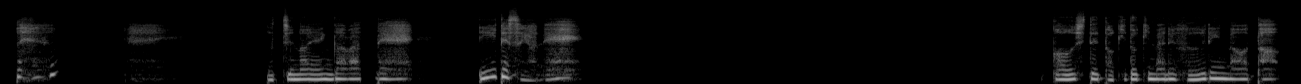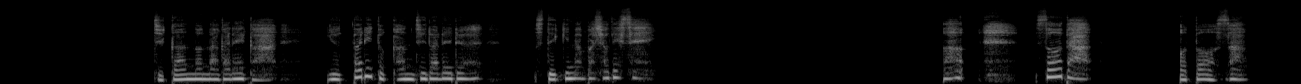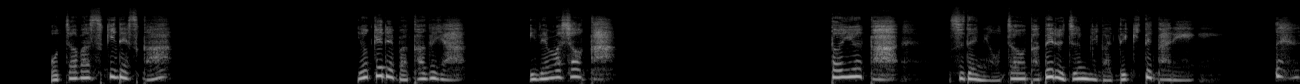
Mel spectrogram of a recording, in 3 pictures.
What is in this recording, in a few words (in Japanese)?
縁側でまったり風鈴と共に黄昏れ（囁き重視編集 効果音なし）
